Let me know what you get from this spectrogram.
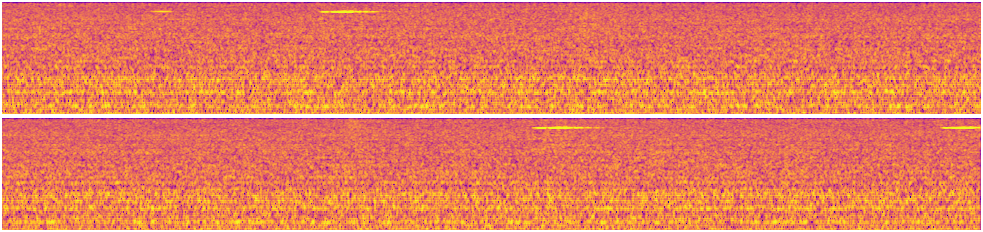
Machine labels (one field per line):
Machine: fan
